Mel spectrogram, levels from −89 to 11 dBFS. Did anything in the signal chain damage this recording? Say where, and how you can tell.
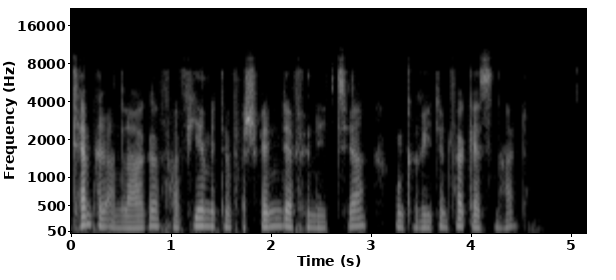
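Yes, there's a burst of packet loss in the network leg of the call, from about 1.65 to 1.73 s. The receiver had nothing to play for roughly 55 ms, so it kept stretching the last bit of sound and fading it out, giving a brief buzzy or hissy tail. When real audio picks up again, about 60 ms of the original is simply gone. The call codec's usual top-end limit near 12 kHz applies throughout.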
